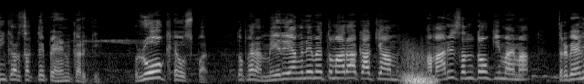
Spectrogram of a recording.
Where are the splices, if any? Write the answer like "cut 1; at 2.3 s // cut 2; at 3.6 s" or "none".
cut 1; at 4.1 s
